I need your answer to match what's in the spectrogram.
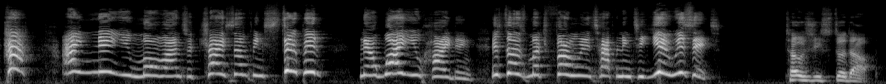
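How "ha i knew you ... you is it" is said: high, loud mocking girl voice; mocking Asuka. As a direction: jeer down at the peeping boys. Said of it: "Asuka's biting laughter".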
